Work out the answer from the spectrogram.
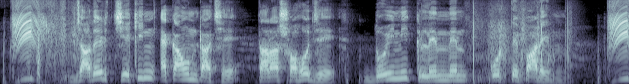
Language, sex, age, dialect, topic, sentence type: Bengali, male, 36-40, Standard Colloquial, banking, statement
